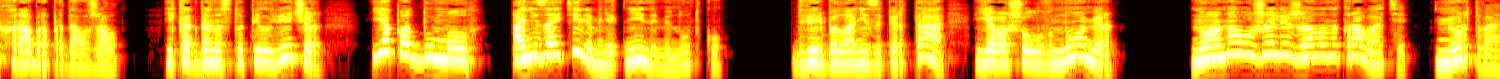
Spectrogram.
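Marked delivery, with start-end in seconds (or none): none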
